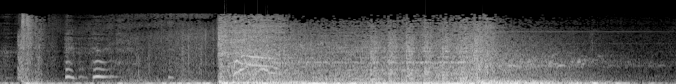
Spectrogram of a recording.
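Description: A dense cinematic sound collage from the trailer for M. Night Shyamalan's latest film, titled Tiempo: a few short tonal hits and rumbles, then a sudden loud booming wall of noise with rushing, rattling texture that swells and sustains before fading out.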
